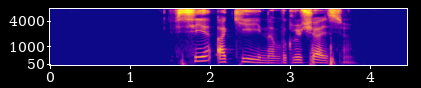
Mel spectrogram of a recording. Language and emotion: Russian, neutral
